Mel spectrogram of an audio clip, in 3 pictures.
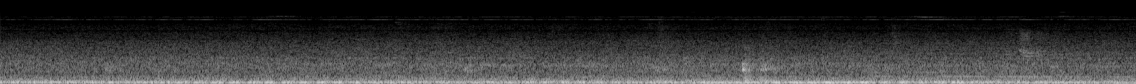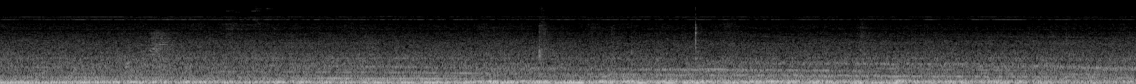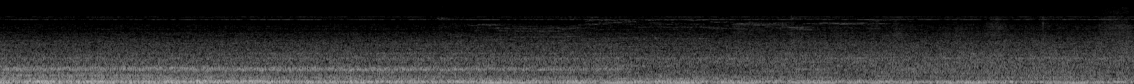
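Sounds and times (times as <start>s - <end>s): traction motor whine: 0.0s - 33.6s
train wheels rumbling on track: 0.0s - 34.0s.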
